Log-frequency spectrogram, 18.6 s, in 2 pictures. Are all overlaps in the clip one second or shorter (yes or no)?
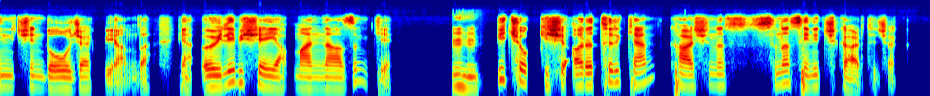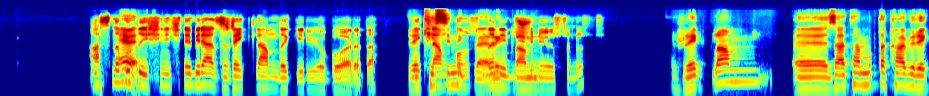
no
